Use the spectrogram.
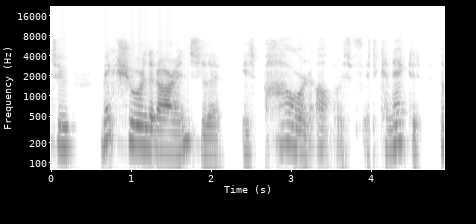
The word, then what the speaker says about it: insula: Is it I-N-S-U-L-A? I think insula, would that be Yeah, correct? insula, Yeah. Insula.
